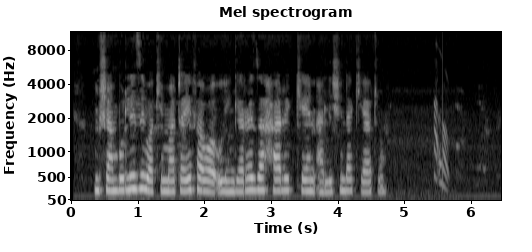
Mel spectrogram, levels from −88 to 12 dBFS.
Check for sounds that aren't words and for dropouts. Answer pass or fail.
fail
